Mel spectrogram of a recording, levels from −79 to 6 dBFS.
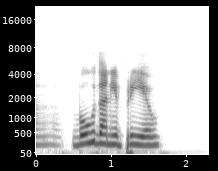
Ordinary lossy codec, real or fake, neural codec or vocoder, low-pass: none; fake; codec, 16 kHz, about 1 kbps, DyCAST, with the encoder's durations; 7.2 kHz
